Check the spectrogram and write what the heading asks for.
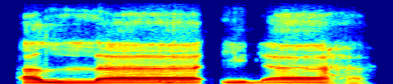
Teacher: হামজাকে একটু শক্ত করে উচ্চারণ করা যেন হামজা তাসিল না হয়ে যায় হামজা বিতাহকিক একটু শক্ত করে আল্লাহ ইলাহ এভাবে হবে আর কি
